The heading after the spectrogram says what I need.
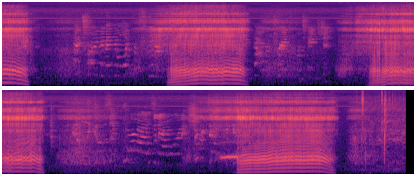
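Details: Person snoring: loud, drawn-out groaning snores about every three to four seconds, with noisy gaps between them; heavy snoring.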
